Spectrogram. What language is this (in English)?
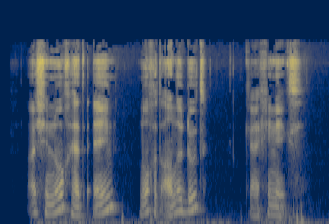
Dutch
